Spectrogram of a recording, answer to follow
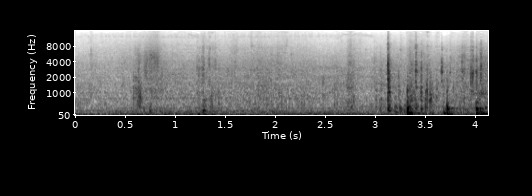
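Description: Hiking gear being handled in a hatchback's cargo area: a few scattered light knocks and clicks, the loudest a little after three seconds in.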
